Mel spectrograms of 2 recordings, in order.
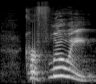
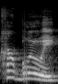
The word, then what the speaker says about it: kerflooey: us into this one kerflooey there we go not kerbluey kerflooey i know kerplunked that's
